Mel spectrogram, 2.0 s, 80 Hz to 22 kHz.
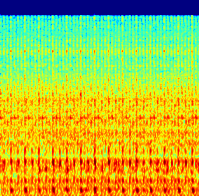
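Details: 2009 VW T5 diesel, cold idle: fast regular knocking about four to five per second; dual-mass flywheel suspected but unconfirmed.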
